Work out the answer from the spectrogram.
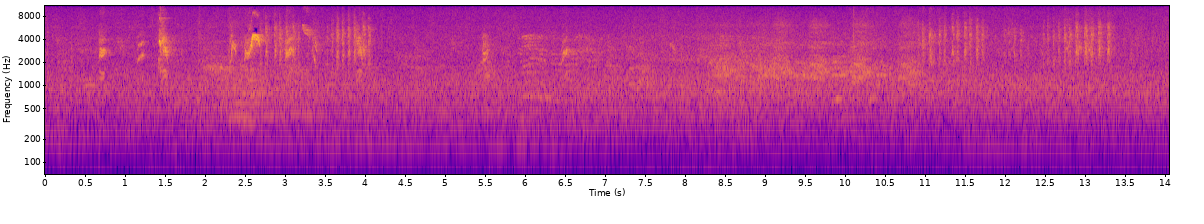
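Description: Birds calling: short sharp chirps and calls, most of them in the first seven seconds, with brief fast runs of ticks near the middle and again near the end.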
